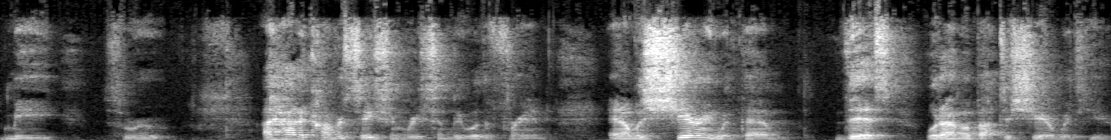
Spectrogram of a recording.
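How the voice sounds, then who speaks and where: A man with an American accent, somewhat breathy, with ordinary pitch variation and audible room echo. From US South (Texas/Louisiana). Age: 60s. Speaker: pastor and leadership coach. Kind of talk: devotional talk.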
